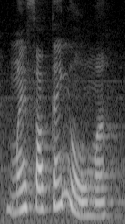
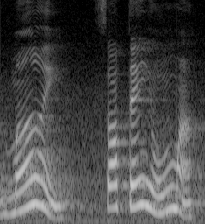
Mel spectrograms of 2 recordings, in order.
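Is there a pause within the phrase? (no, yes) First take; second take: no; yes. First: It is said straight through without a pause. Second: It is said with a pause inside the phrase. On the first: A mother is unique and should be valued. "Sem vírgula" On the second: It states a count: there is only one. "Agora vou colocar a vírgula"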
